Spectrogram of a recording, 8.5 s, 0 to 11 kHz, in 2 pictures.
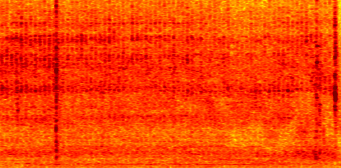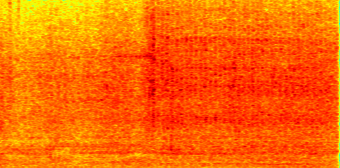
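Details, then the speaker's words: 1999 Chevy P30 / Forest River Georgetown 303 RV with a leaking chassis AC, being recharged with the engine idling and AC on full high. A steady hum, then a click as the compressor clutch cycles off; gauges read about 20 low, 150 high. Low charge suspected. "So the the AC compressor is kicking on and off now. See the gauges going up and down."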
